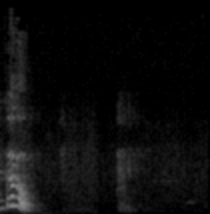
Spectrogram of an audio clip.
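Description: A woman's voice finishing a spoken word with a falling pitch, then a pause of near silence broken by one faint, brief sound about a second in.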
